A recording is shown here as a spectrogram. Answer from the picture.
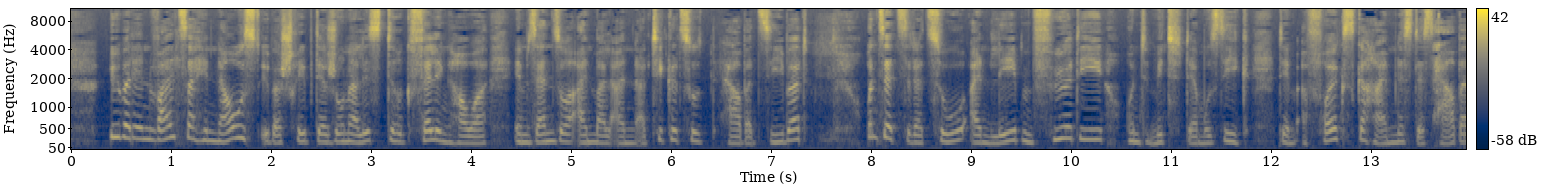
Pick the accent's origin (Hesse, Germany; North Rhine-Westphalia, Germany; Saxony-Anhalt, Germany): Hesse, Germany; Wiesbaden; in meiner Heimatstadt Wiesbaden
